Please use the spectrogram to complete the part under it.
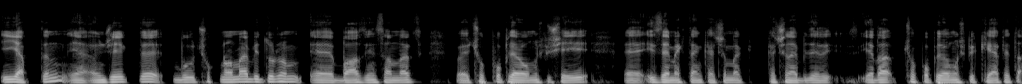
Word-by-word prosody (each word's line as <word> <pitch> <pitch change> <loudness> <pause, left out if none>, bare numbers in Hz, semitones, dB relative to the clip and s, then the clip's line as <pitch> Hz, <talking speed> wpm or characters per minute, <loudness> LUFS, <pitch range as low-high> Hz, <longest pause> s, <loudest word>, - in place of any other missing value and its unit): İyi 115 +2 +3
yaptın. 125 - +2
Ya, 95 -3 -1
öncelikle 115 +3 +2
bu 105 0 0
çok 110 - -9
normal 115 +2 +3
bir 120 -3 +1
durum. 125 -3 +1
Eee, 100 0 +2
bazı 100 +2 +1
insanlar 100 +1 0 0.3
böyle 95 0 0
çok 100 +1 -3
popüler 110 -1 +3
olmuş 100 -1 +2
bir 105 - -7
şeyi, 100 +2 +1 0.4
eee, 90 -2 -2
izlemekten 100 -1 +1
kaçınmak 95 -1 -2 0.2
kaçınabilir 95 -2 0 0.2
s - - -11
ya 100 - +1
da 100 -1 +3
çok 115 -3 -2
popüler 105 0 +2
olmuş 100 -1 +1
bir 100 - 0
kıyafeti 100 0 -1
100 Hz, 175 wpm, -25 LUFS, 100-110 Hz, 0.4 s, İyi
